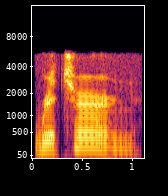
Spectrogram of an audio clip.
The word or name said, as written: return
